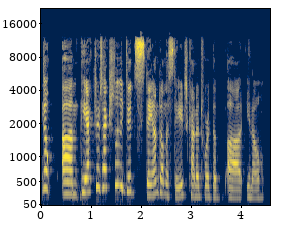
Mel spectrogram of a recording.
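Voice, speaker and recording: A woman in her thirties talking casually and explaining in an animated way on a webinar, speaking into a headset. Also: on the high side, normal speed, no room sound, clean studio sound. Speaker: theater director, guest presenter. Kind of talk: casual webinar question-and-answer talk. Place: small home room, video call. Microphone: headset microphone.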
